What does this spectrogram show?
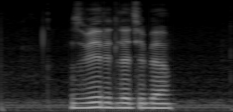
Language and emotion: Russian, neutral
